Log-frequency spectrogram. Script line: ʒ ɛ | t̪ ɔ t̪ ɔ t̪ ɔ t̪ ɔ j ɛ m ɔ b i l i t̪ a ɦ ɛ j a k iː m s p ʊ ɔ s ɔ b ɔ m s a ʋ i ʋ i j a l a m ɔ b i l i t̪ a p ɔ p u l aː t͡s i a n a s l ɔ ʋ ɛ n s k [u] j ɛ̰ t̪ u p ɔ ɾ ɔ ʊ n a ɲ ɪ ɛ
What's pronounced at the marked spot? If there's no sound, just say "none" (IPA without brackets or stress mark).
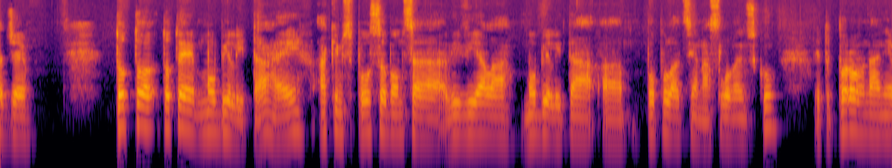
u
